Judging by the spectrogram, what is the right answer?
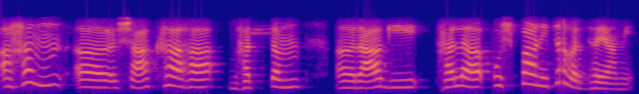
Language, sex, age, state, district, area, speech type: Sanskrit, female, 30-45, Karnataka, Hassan, urban, conversation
